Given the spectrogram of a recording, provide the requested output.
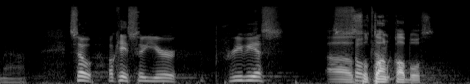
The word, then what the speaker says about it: Qaboos: Yeah, So you're the previous sultan, who was Sultan Qaboos. how do you pronounce?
